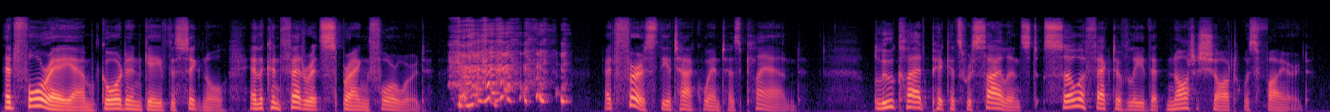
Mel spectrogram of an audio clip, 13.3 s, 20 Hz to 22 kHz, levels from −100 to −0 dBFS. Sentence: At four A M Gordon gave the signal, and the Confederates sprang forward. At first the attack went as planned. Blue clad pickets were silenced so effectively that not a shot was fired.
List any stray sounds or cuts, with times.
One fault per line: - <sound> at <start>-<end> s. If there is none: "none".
- laugh at 4.5-5.7 s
